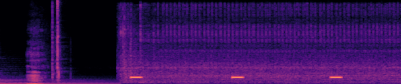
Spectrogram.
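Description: Film countdown leader: three short, identical high beeps exactly a second apart over a steady hiss like an old film soundtrack. A brief louder sound comes just before, about a third of a second in.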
